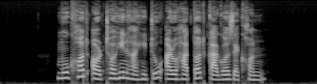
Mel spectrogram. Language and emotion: Assamese, neutral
